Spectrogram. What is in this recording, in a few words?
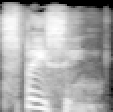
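"spacing", English, British English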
